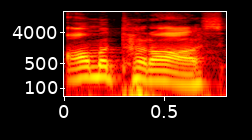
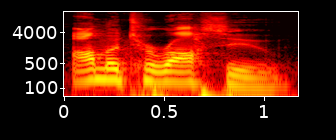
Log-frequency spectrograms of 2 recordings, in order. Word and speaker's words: Amaterasu: wrong they are not it's not amataras it's amaterasu okay let me i'll turn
